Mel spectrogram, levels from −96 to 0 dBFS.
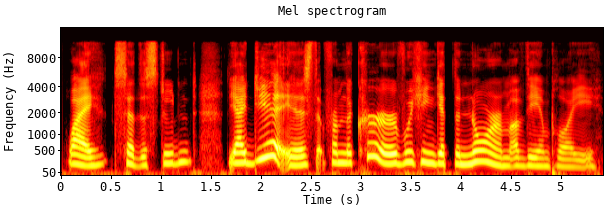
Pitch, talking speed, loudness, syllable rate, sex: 200 Hz, 210 wpm, -18 LUFS, 4.7 syllables/s, female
